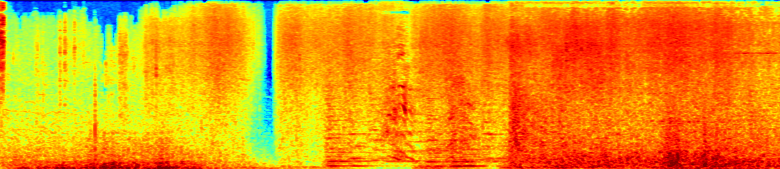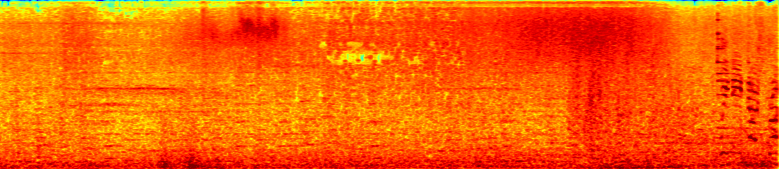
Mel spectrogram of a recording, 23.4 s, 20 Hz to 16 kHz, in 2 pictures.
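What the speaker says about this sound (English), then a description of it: "You wish us to sail into the storm?" Storm at sea in Assassin's Creed 3: a sustained roar of wind and crashing water with thunder rumbles throughout, loud and continuous, with a brief lull early on and voices shouting over it.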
